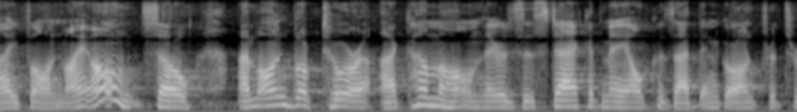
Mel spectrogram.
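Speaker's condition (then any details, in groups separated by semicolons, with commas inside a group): Spasmodic dysphonia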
